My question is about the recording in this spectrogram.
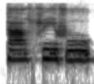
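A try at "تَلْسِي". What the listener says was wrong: Jangan jangan pakai bibir. Talsi, talsi, talsi. Hurufnya dari huruf sin, coba. Si. Talsi.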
